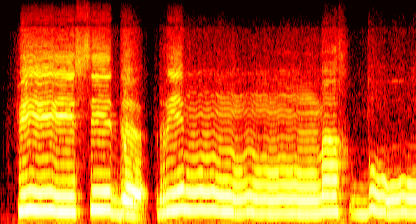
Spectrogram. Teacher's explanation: Tanwin tak selari bertemu dengan mim sabdu, idgham ma'al gunnah, jumpa dengan mim sabdu, tak payah pening, tak payah fikir apa-apa lagi, terus rapatkan bibir, dengungkan dengan 2 harokat. Dengungkan dengan 2 harokat, dibaca dengan dengunglah.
